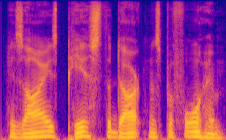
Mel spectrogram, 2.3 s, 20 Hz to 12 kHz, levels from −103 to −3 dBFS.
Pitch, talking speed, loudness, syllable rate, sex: 100 Hz, 185 wpm, -16 LUFS, 5.2 syllables/s, male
